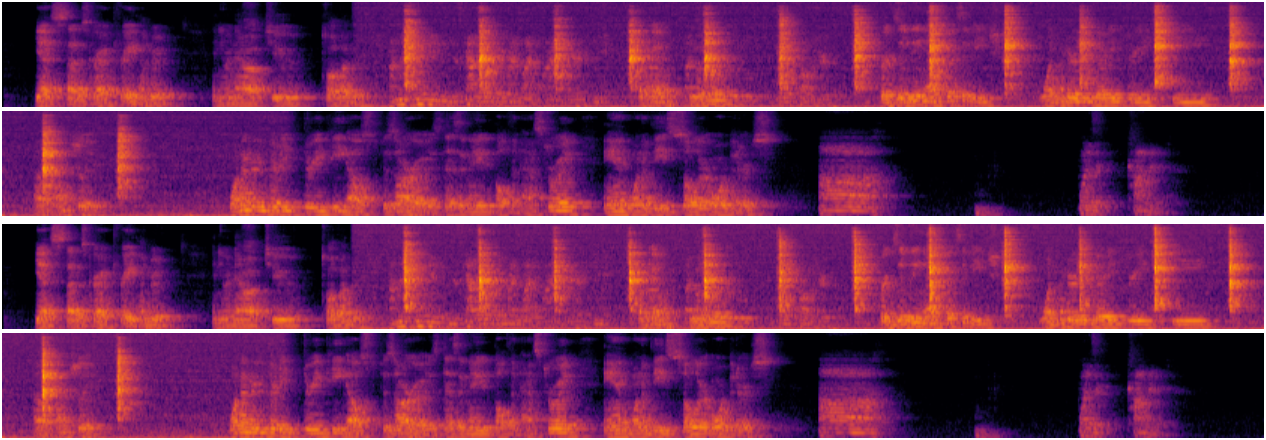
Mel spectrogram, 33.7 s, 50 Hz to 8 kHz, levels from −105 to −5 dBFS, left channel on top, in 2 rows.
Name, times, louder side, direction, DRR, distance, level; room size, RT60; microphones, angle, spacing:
voice 1, 0.4-2.2 2.8-3.9 4.3-4.8 8.5-8.9 9.2-9.6 11.7-13.3 13.8-16.0 17.2-18.0 19.8-24.4 24.8-27.0, right 1 dB, 55° right, -6 dB, 2.6 m, -39 dB
sound 1, 4.6-20.6, right 3 dB, 70° right, 1.9 m, -35 dB
voice 2, 5.1-10.0 10.3-11.1 27.7-28.6 29.8-30.0 31.2-31.5 31.8-32.2, right 1 dB, 20° right, -11 dB, 2.6 m, -47 dB
8.1 x 3.9 x 6.6 m, 0.75 s
head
